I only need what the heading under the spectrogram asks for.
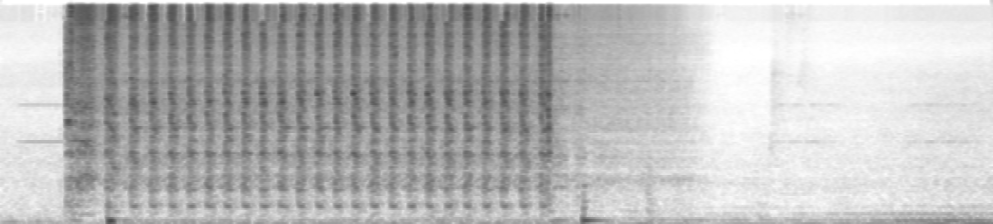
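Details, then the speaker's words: Acura/Honda Integra classic car that quit and wouldn't restart, cranking in the rain with a spark tester straight to the coil bypassing the distributor cap: starter turns steadily about four seconds without catching; no spark, ignition coil believed failed. "Well, I think I figured it out. I'm pretty sure it's the ignition coil. Not getting any spark."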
